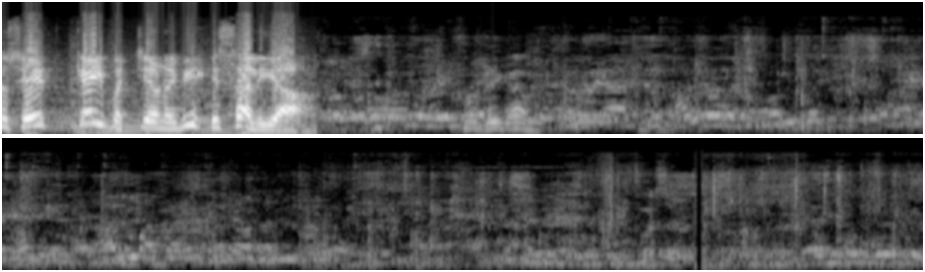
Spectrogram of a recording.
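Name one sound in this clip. Many shoes patter on a paved road as a group jogs past.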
